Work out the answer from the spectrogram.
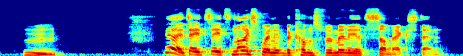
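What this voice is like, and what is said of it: English accent. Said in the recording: “I sound very, very English”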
